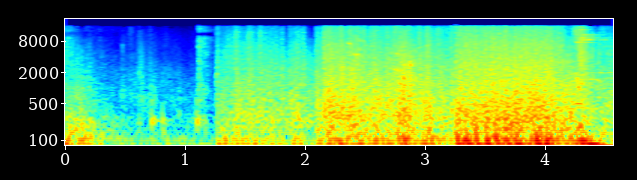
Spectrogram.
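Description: Sniper rifle gunfire in a video game: a loud, dense roar of shots builds after a quieter opening and stays heavy to the end.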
